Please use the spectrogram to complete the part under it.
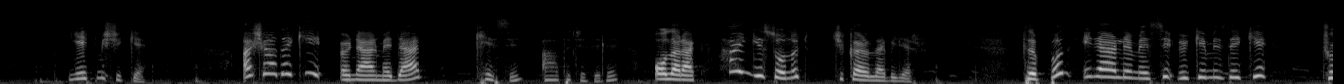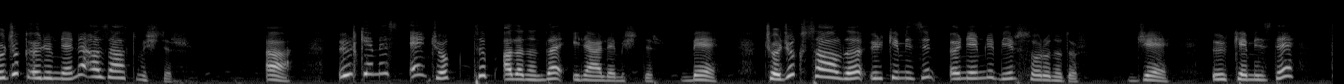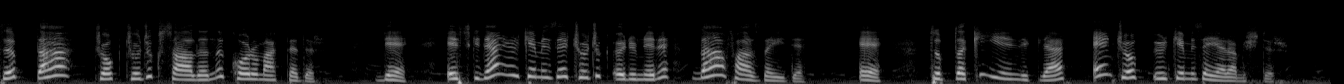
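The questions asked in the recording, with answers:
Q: Aşağıdaki önermeden kesin, altı çizili, olarak hangi sonuç çıkarılabilir?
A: D: Eskiden ülkemizde çocuk ölümleri daha fazlaydı.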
